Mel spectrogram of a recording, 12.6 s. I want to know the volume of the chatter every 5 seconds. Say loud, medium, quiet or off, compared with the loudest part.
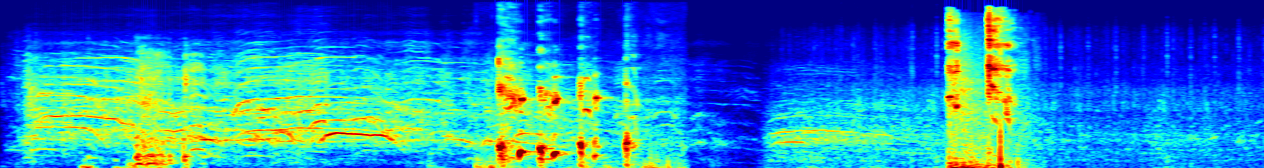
loud, medium, quiet.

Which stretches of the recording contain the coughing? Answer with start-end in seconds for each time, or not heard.
0.8-2.4, 4.8-6.8, 9.4-10.2.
